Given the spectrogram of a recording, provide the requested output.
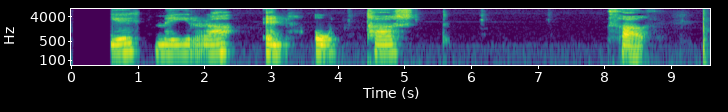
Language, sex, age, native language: Icelandic, male, 9, Icelandic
